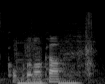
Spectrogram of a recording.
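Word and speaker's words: 九日: separate pronunciations of this wants to pronounce this is QB so bad like I remember I wanted that to be the case but no this is Coco naka and it means or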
